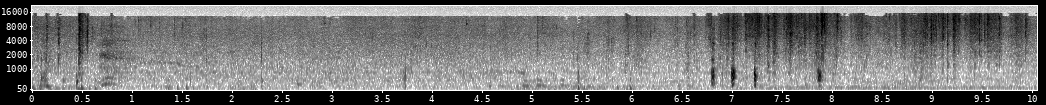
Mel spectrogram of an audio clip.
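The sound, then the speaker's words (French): Young hens cluck in alarm, a cluster of short, sharp calls rising toward the end over a steady farmyard background, moderately loud, with no voices. “Et ça, ce sont les jeunes qui ont peur.”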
